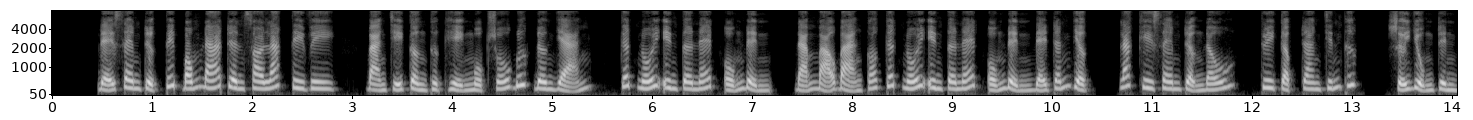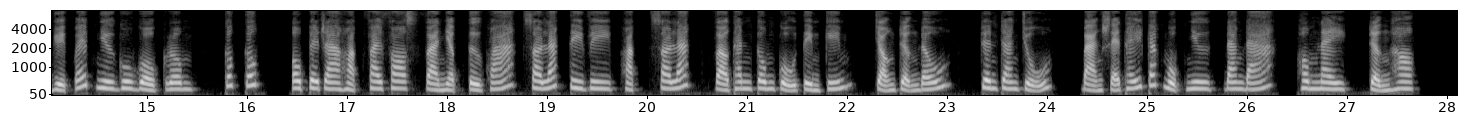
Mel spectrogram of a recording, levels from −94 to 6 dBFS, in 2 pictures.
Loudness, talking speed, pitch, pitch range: -20 LUFS, 195 wpm, 240 Hz, 215-265 Hz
